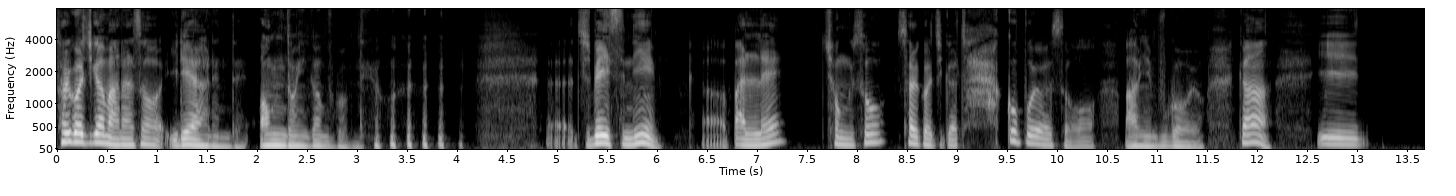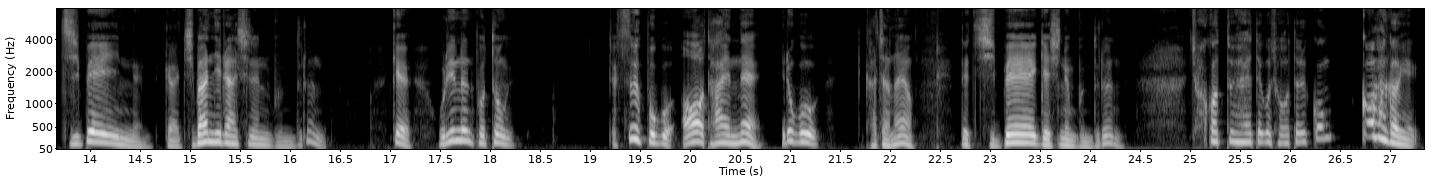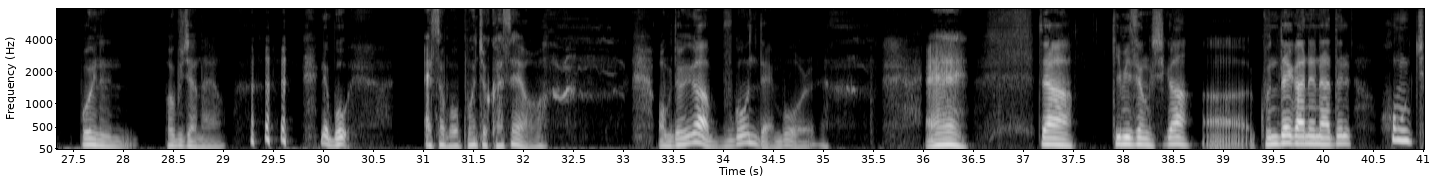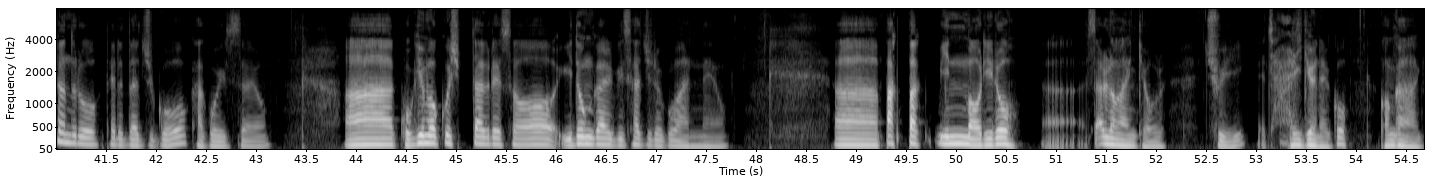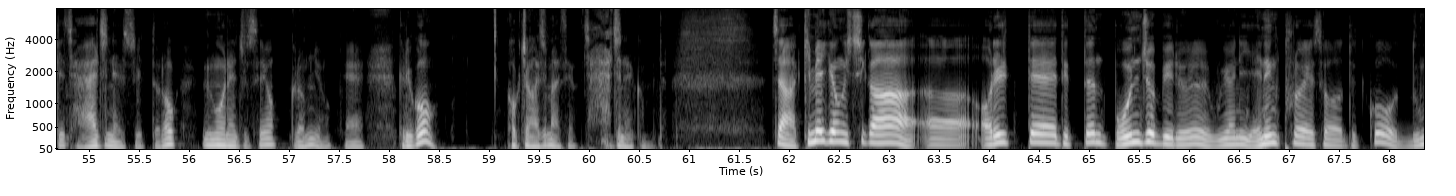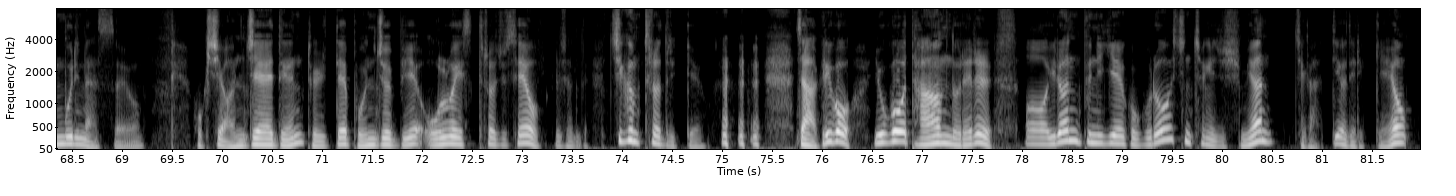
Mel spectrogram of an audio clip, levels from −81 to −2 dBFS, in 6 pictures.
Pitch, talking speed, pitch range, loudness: 130 Hz, 255 characters per minute, 105-160 Hz, -23 LUFS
